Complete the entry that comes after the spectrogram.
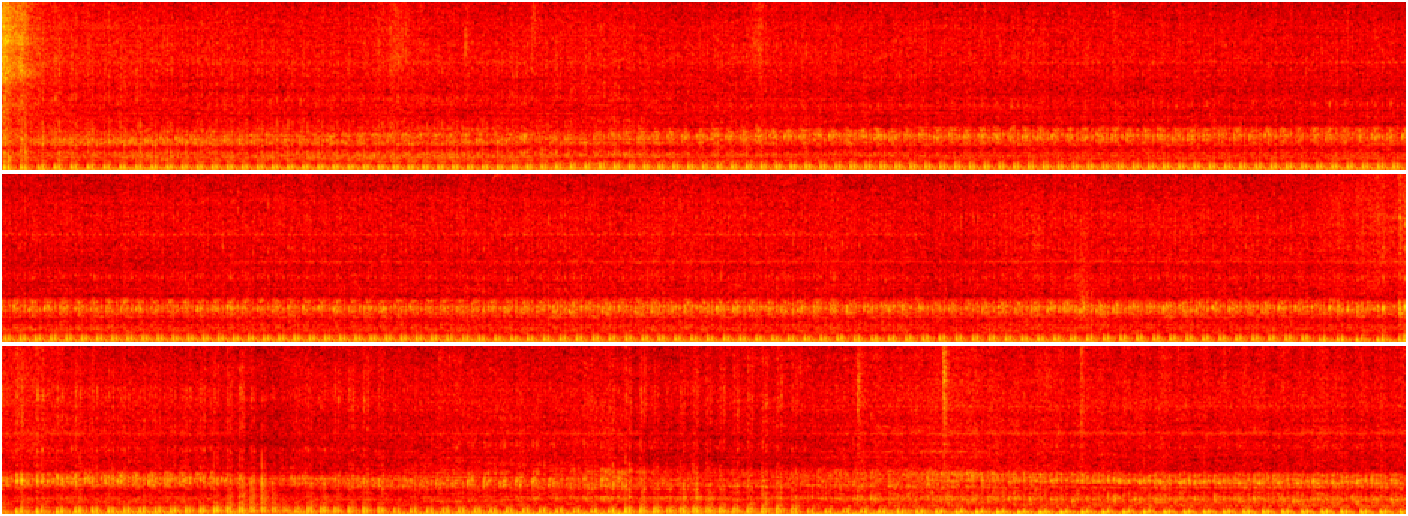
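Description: Subaru Legacy rally car's flat-four engine running just after being started, a loud steady idle with an even firing pulse. Past the middle the note shifts a little as the car is moved out of the garage under its own power.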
